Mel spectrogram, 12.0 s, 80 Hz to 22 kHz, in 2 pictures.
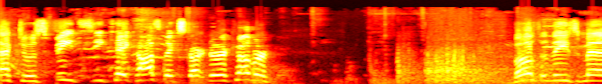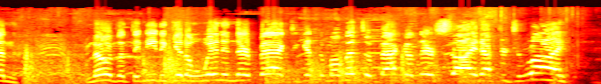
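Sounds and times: small crowd noise: 0.0 - 12.0
knock: 2.5 - 11.2.

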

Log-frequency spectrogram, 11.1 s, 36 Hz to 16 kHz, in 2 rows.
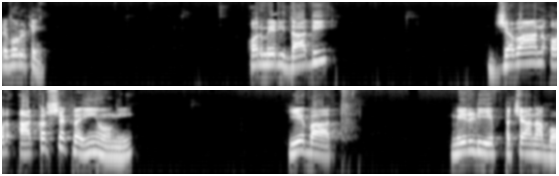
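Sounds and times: man speaking: 0.0 - 0.5, 2.5 - 3.4, 4.9 - 6.9, 8.4 - 9.1, 10.0 - 11.0.

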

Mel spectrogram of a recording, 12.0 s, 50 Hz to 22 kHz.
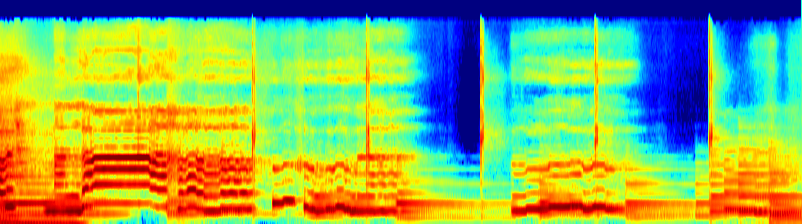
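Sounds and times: soft backing music: 0.0 - 3.3
hummed vocal melody: 0.0 - 6.2
finger snap: 3.8 - 4.2, 5.5 - 6.0, 7.2 - 7.7, 8.9 - 9.4, 10.6 - 11.0.

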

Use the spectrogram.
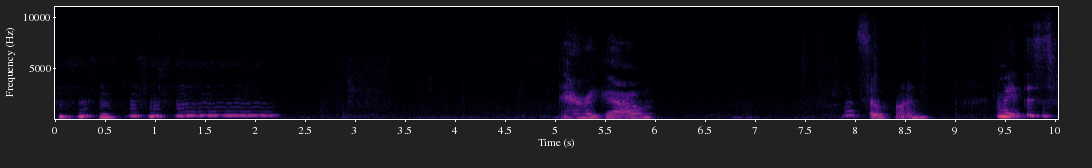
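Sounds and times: woman humming: 0.0 - 2.3.

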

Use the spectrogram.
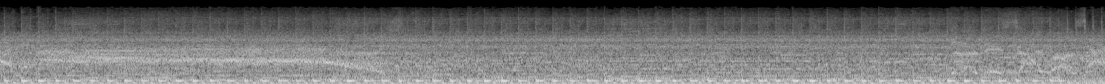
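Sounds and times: heavy metal music: 0.0 - 11.0.

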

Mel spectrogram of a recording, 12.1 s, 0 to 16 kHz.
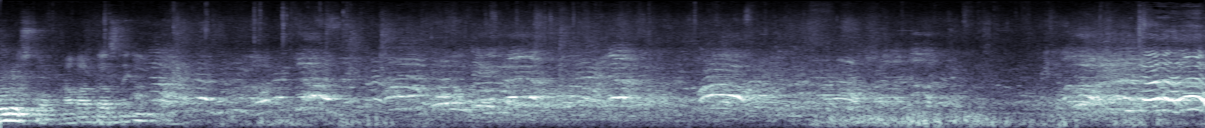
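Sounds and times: voices calling out: 1.3 - 12.0.

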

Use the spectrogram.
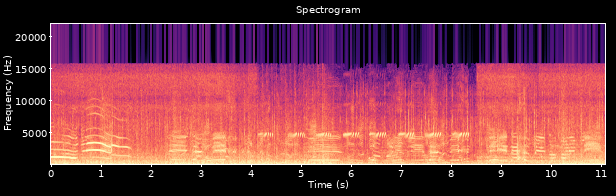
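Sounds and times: wavering wailing tones: 0.0 - 4.3
low rumble: 0.0 - 7.1, 8.4 - 11.0
crickets chirping: 2.4 - 11.0.

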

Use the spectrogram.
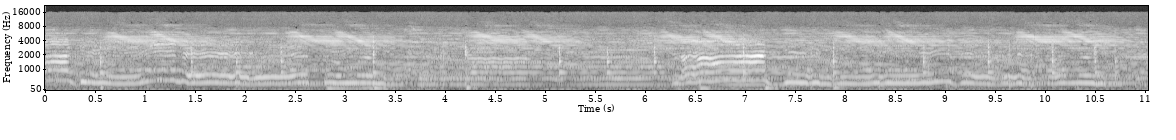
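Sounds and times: low tabla strokes: 0.0 - 11.0.

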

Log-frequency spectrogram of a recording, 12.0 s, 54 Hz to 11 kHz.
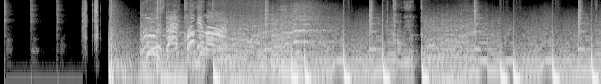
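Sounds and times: sharp clicks: 0.1 - 2.1.

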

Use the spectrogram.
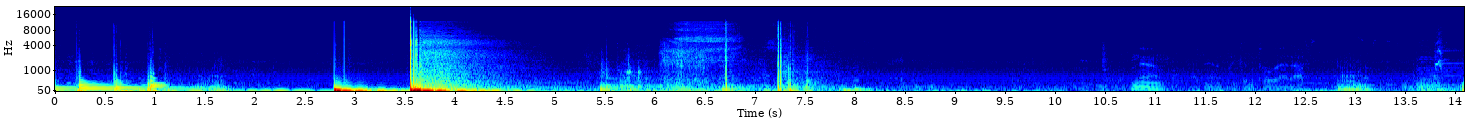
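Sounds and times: acoustic guitar notes plucked: 0.0 - 1.6
guitar string noises and clicks: 0.0 - 1.7, 5.4 - 6.0.

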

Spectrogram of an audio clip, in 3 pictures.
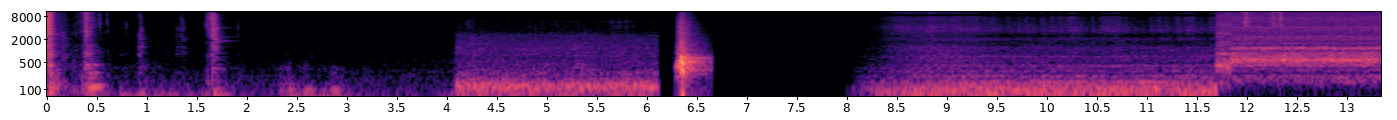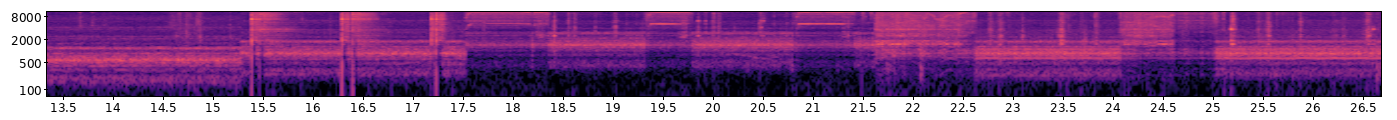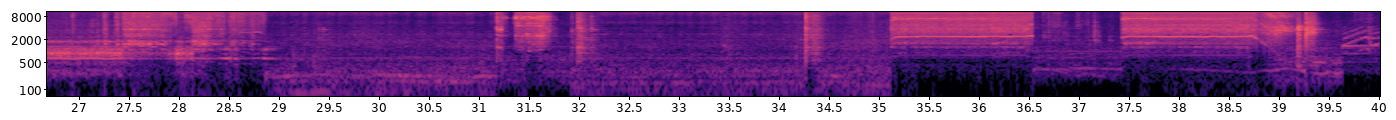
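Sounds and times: power drill boring into metal: 11.7 - 29.0.

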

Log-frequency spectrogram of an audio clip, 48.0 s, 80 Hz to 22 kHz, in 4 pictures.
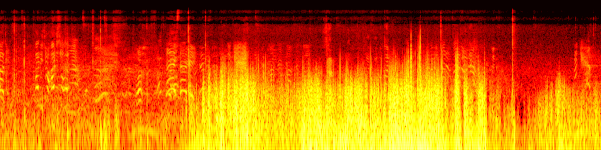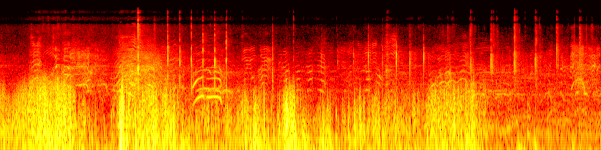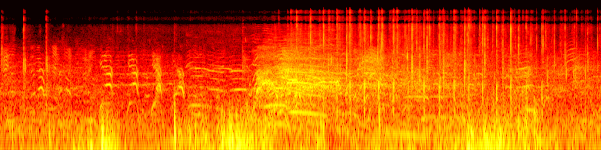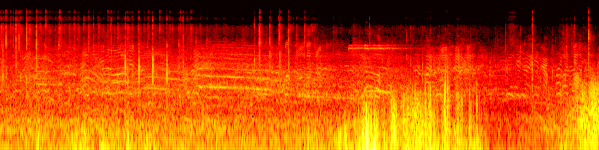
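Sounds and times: players shouting: 12.7 - 16.9, 26.2 - 42.8.

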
